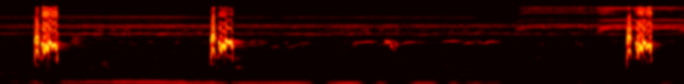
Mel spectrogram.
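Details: Sooty-headed bulbul, chatty song used to provoke wild birds: brief burry chirping bursts, two close together then a long pause before a third, with a faint low hum between.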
